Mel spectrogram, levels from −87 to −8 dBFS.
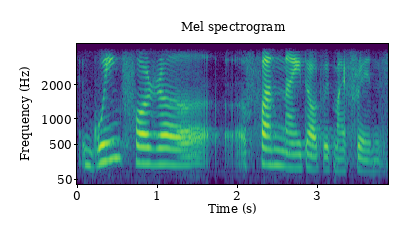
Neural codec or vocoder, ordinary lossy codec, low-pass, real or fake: none; AAC, 32 kbps; 3.6 kHz; real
